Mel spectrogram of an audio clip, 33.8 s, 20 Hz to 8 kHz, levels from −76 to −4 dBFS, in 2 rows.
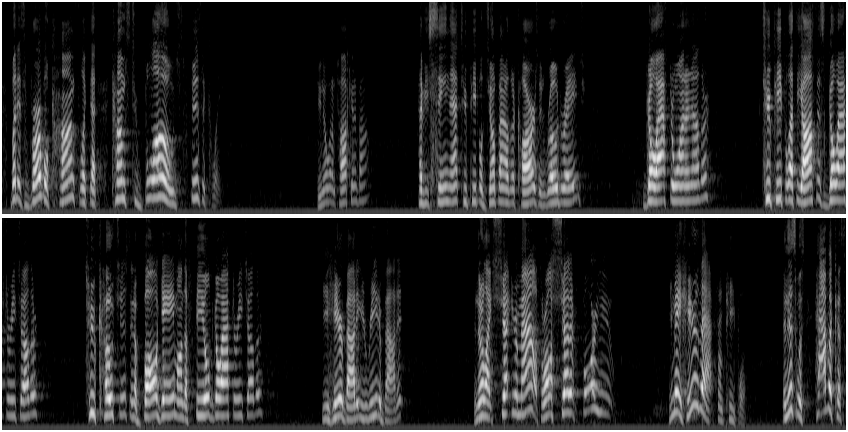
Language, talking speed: English, 155 wpm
